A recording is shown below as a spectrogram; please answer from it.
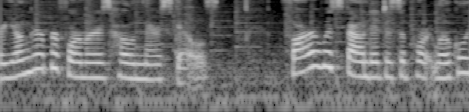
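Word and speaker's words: Phare: This is called fair. P H A R E. And it's supposed to be pretty amazing. So, off we go. We arrived at FAR, as I learned it is pronounced, early so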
